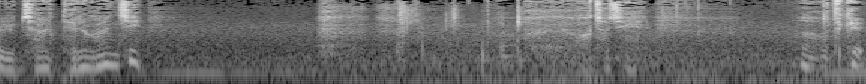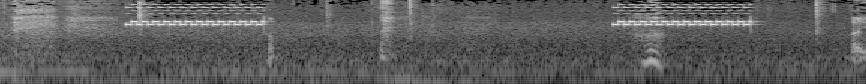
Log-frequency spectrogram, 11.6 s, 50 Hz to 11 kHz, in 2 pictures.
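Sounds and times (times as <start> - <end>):
speech: 0.0 - 1.2, 4.0 - 4.6, 5.3 - 6.2, 10.1 - 10.3
low hum: 0.0 - 11.5
telephone ringing in electronic trilling bursts: 6.6 - 7.6, 9.8 - 10.9.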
